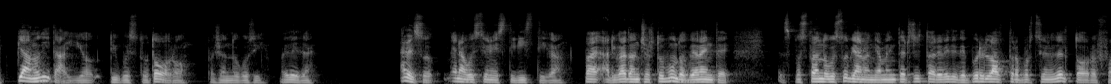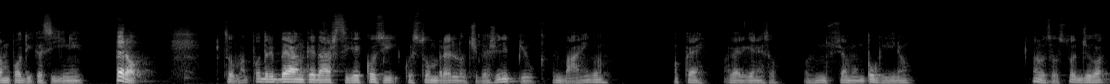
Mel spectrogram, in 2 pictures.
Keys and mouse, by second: 1.6 click, 16.4 Return, 18.4 click, 19.5 click.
